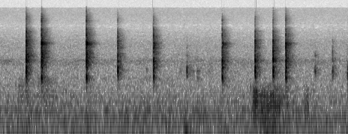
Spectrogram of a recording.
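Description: Fingertips press and tap the buttons and thumbstick of a hollow white plastic Xbox game controller, producing about ten sharp, bright plastic clicks that die away almost instantly. By the end, the hand covers part of the controller and the last taps come through softer.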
